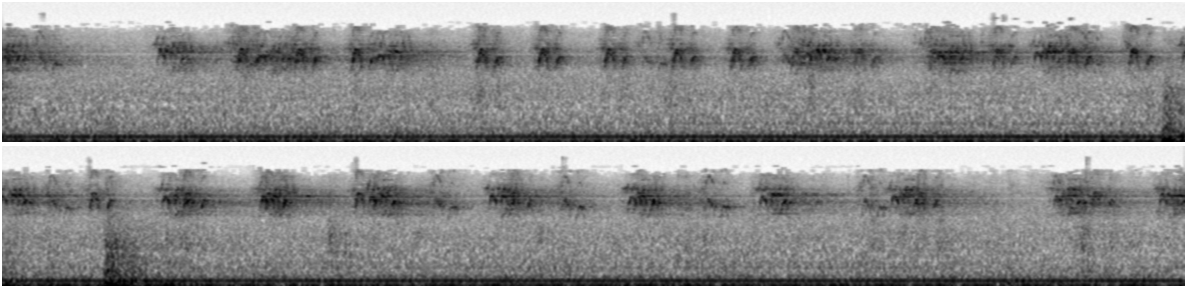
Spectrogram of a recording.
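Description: Small birds chirping again and again in short high calls, over a steady low hum, with two dull thumps about halfway through.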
